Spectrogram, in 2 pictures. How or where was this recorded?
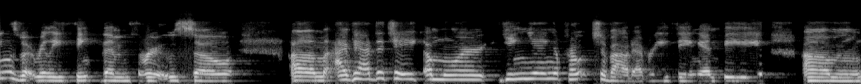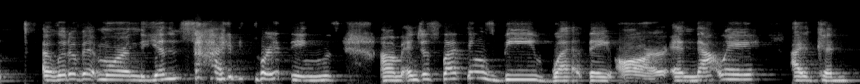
video call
